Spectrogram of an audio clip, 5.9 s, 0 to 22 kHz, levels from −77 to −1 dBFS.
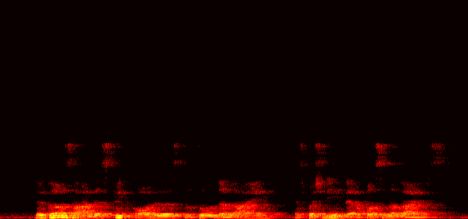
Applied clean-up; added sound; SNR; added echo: none; none; none; reverberation time 0.7 s.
